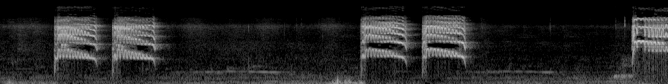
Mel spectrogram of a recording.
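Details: Young Alexandrine parakeets being hand-fed beg with loud, rasping, buzzy squawks in pairs, with three bursts spread over several seconds and quiet gaps between them.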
